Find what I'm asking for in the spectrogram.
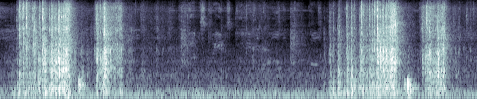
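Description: Tarot and oracle cards being shuffled by hand in two bursts of quick riffling and flicking, with a quieter stretch of soft handling between them; no one speaks.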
